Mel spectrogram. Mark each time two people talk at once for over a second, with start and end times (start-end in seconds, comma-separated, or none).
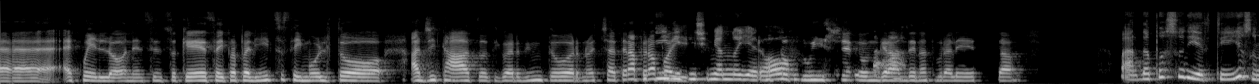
7.6-9.4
